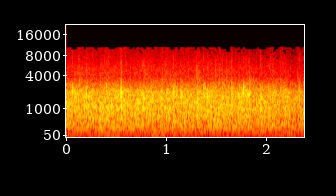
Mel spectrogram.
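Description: A crowd claps steadily, the dense patter of many hands forming a continuous, even wash of applause that holds at a strong level throughout without fading, with no voices rising above it.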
